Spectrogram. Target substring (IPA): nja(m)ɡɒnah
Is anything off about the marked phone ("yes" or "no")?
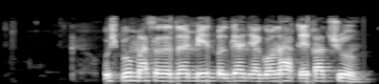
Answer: yes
